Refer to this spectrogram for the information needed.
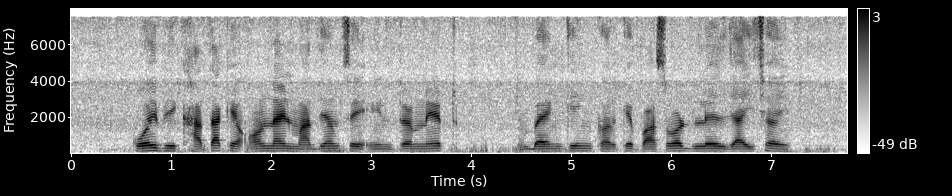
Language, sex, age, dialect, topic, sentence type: Magahi, female, 36-40, Western, banking, statement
